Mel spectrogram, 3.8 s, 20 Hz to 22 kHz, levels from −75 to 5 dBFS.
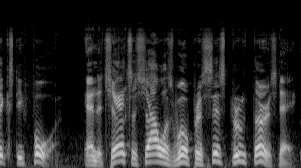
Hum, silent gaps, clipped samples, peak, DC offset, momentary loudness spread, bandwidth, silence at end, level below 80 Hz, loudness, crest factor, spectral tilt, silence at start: none; none; under 0.1%; -6 dBFS; under 0.1%; 6 LU; 12 kHz; 0.1 s; -52 dBFS; -19 LUFS; 12 dB; -5 dB/octave; 0 s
